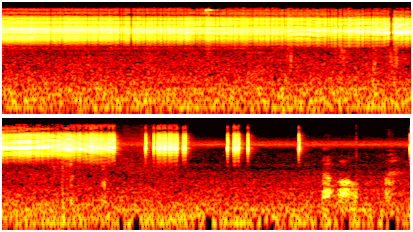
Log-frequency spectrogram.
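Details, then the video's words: A cicada held as a toy by a dog named Grace, near the end of its life, gives a loud, steady high-pitched buzz for about five seconds. It then cuts off into quiet broken by short clicks and rattles. "Grace and the Cicada"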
